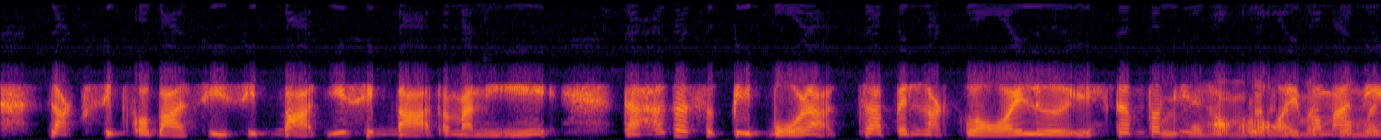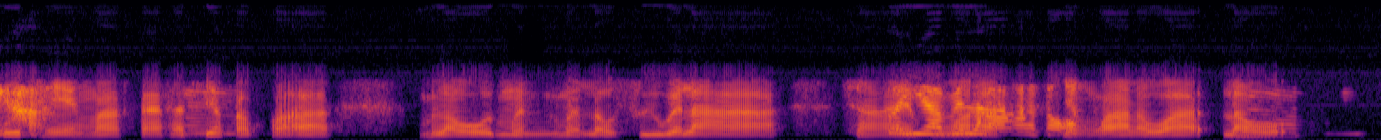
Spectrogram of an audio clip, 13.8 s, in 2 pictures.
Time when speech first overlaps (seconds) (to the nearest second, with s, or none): 6 s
